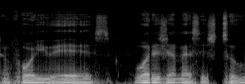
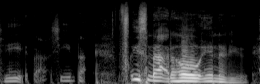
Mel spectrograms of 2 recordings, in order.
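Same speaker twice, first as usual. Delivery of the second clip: laughing teasingly; 7 semitones higher, 10 dB louder, faster than usual. Real, not acted. Interviewer laughs while teasing the guest. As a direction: laugh through the tease. Teasing her about smiling.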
